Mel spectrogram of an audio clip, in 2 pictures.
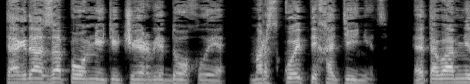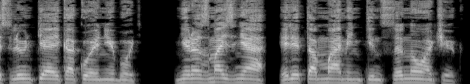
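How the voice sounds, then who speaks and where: A man voicing a brutal, abusive male drill sergeant who barks insults with slow, hammering emphasis. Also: medium pitch, fairly even intonation, no room sound, studio quality, lightly acted. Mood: bellowing.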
